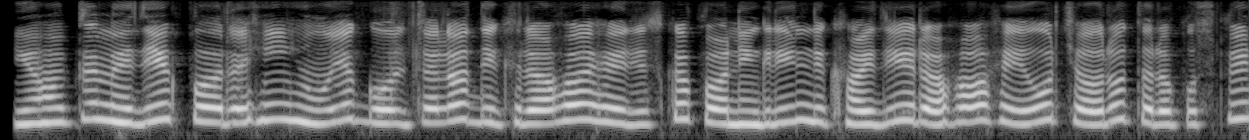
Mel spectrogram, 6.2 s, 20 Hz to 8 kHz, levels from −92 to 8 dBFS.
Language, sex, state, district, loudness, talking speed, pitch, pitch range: Hindi, female, Bihar, West Champaran, -13 LUFS, 230 wpm, 285 Hz, 270-325 Hz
